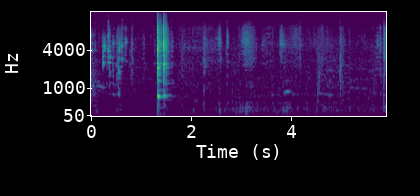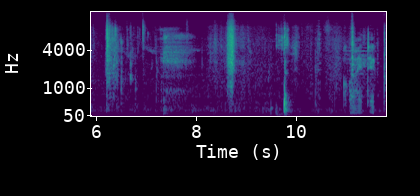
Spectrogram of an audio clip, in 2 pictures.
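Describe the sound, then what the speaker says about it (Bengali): A metal kadai (wok) being washed: quiet scattered clinks, knocks and water splashes, with a few sharper metallic hits and soft speech in the background. "কড়াইটা একটু ধুবো"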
